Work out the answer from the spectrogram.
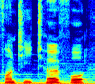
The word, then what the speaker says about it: Vhonte Tervho: Davin, the huntresses Rav Bralor and Vhonte Tervho [pronounced Fon-tee Ter-foh], and the Death Watch fanatics Dred Priest and Isabet Reau.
